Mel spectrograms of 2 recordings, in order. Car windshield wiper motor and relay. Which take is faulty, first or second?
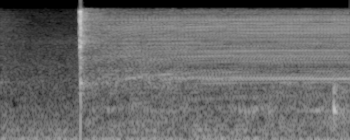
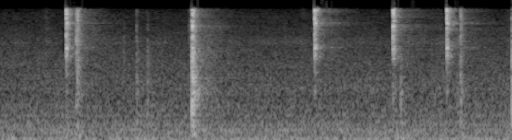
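second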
